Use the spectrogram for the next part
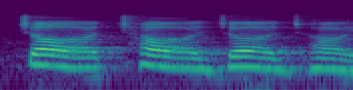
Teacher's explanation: चवर्ग संपूर्ण चवर्ग जो है वह तालू से उच्चरित होता है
